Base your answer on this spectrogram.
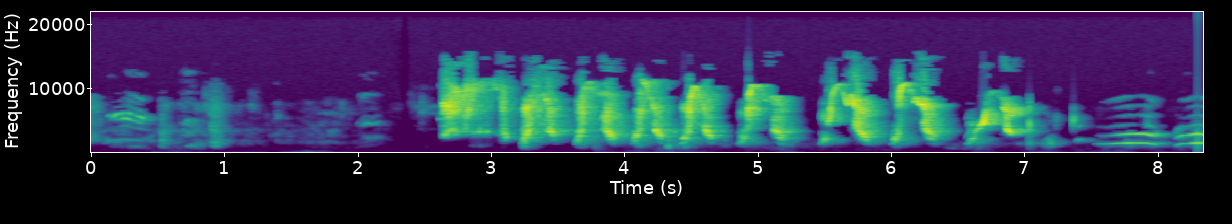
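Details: Young monkey MILA crying while her mother MILIKA ignores her; after a few soft squeaks, a run of harsh, high screams bursts out roughly twice a second, ending in thinner whining notes.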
